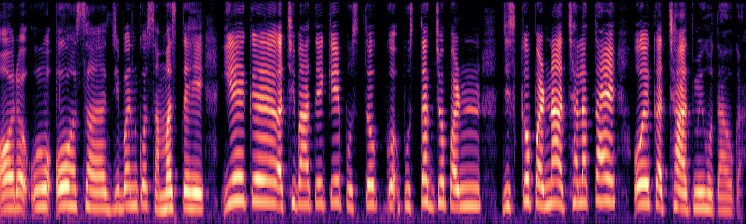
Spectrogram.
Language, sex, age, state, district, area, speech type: Hindi, female, 30-45, Rajasthan, Jodhpur, rural, spontaneous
